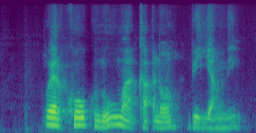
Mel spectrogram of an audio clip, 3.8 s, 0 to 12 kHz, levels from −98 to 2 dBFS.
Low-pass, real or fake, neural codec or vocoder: 10.8 kHz; fake; codec, 16 kHz in and 24 kHz out, 0.6 kbps, FocalCodec, streaming, 4096 codes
